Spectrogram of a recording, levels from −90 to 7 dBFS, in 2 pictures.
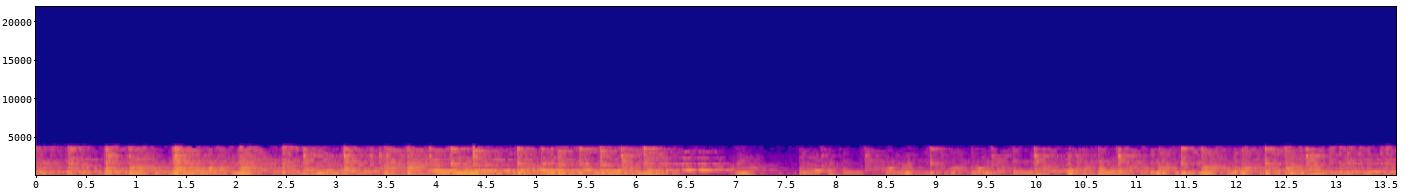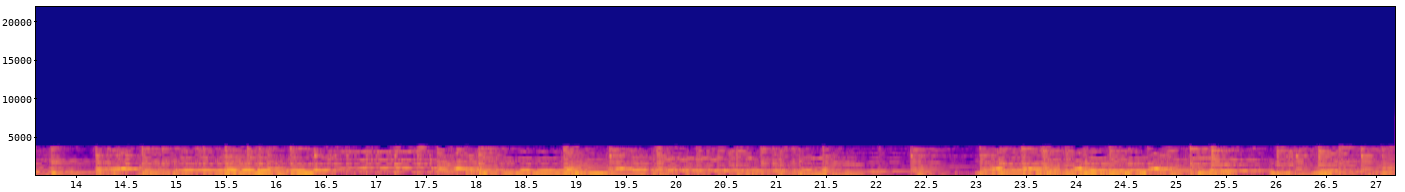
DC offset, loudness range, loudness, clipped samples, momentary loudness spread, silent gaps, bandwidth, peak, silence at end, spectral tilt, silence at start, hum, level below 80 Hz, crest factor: under 0.1%; 8 LU; -22 LUFS; under 0.1%; 11 LU; none; 4 kHz; -4 dBFS; 0 s; -8.5 dB/octave; 0 s; none; -54 dBFS; 18 dB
